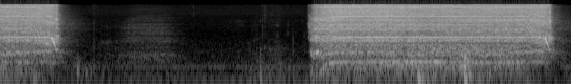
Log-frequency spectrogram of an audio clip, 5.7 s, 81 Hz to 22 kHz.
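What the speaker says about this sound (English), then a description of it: "I'm going to drill a pilot hole, 6 in fact, into the pine carcass and into the plywood top" Power drill boring pilot holes into a pine carcass and plywood top: two loud close bursts of high whirring, separated by a quiet pause with faint handling clicks.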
